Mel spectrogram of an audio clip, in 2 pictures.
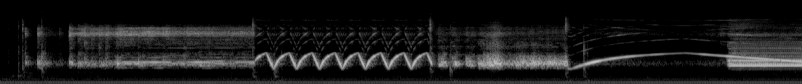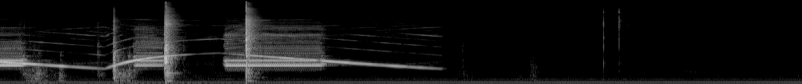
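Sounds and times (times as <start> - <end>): toy siren wailing: 0.8 - 12.5
buzzy horn blare: 9.1 - 11.4.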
